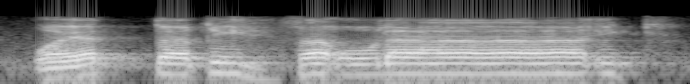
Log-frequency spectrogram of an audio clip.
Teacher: وكذلك المد لورش في كلمة فأولئك، المد بالإشباع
